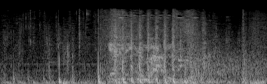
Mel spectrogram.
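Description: Gunfire crackles in a video game.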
